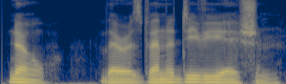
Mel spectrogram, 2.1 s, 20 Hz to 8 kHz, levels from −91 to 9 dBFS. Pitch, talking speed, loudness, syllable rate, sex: 95 Hz, 170 wpm, -18 LUFS, 5.1 syllables/s, male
